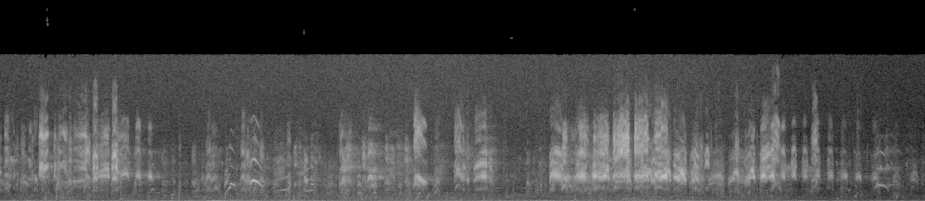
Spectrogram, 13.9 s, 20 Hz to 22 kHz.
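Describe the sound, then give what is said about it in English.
A large flock of gulls on their spring migration north calls continuously off Highway 12 in southern Arkansas, harsh overlapping squawks and cries piling on top of one another, fairly loud, with no pause for the whole stretch. “The gulls have started their big push back north.”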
